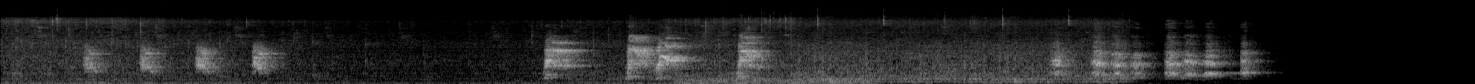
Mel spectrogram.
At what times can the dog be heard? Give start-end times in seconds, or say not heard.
0.8-2.7, 5.4-7.7, 10.5-12.5.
